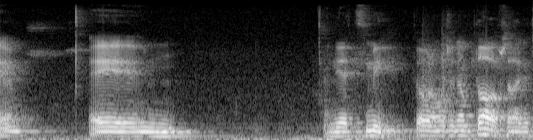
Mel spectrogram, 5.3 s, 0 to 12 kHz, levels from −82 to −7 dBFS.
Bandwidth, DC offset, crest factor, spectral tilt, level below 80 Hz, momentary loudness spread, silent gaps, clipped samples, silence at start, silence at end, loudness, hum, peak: 10 kHz; under 0.1%; 18 dB; -7 dB/octave; -40 dBFS; 20 LU; none; under 0.1%; 0 s; 0 s; -17 LUFS; none; 0 dBFS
